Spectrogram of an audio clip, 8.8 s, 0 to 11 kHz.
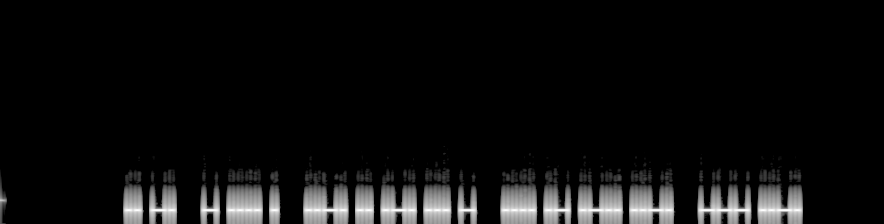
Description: Morse code, heard as a keyed tone, about 28 wpm, 700 Hz. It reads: IN THE FIRST HALF OF
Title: Sets of 5 Words 28wpm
